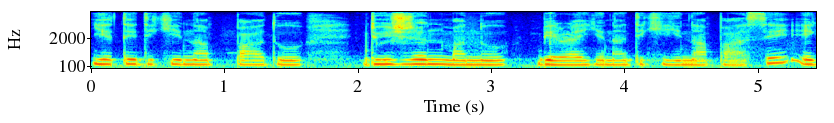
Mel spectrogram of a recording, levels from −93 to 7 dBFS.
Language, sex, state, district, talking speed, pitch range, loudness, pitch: Nagamese, female, Nagaland, Kohima, 120 wpm, 175-190 Hz, -19 LUFS, 180 Hz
